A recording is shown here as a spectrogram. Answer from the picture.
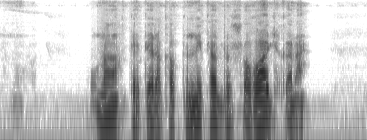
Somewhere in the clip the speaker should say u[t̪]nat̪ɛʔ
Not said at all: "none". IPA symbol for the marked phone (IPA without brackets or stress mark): none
